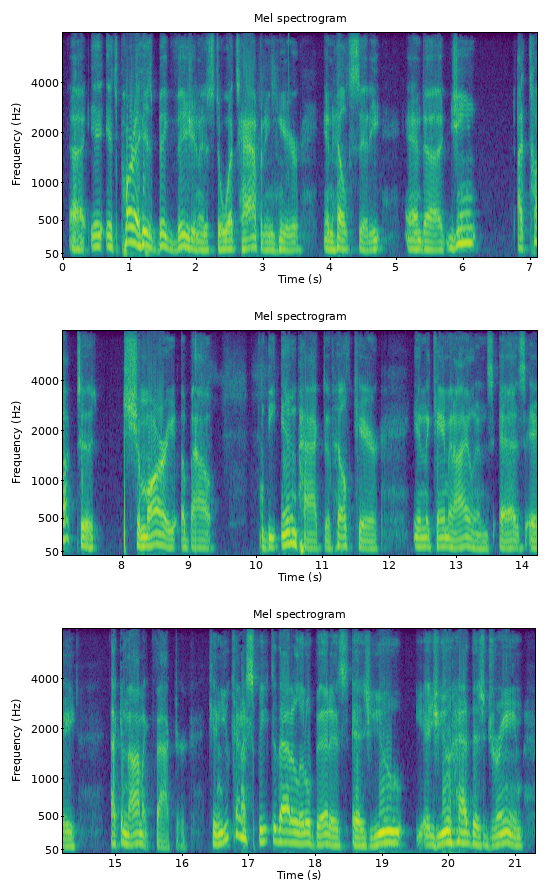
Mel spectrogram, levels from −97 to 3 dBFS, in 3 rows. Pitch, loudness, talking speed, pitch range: 120 Hz, -14 LUFS, 150 wpm, 105-140 Hz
